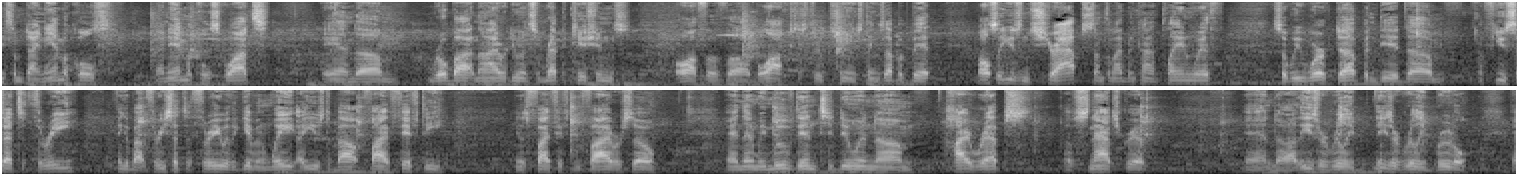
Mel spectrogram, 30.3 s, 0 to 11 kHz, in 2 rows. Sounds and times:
Speech: 0.0 - 19.6, 20.2 - 21.7, 22.4 - 26.7, 27.5 - 30.2.

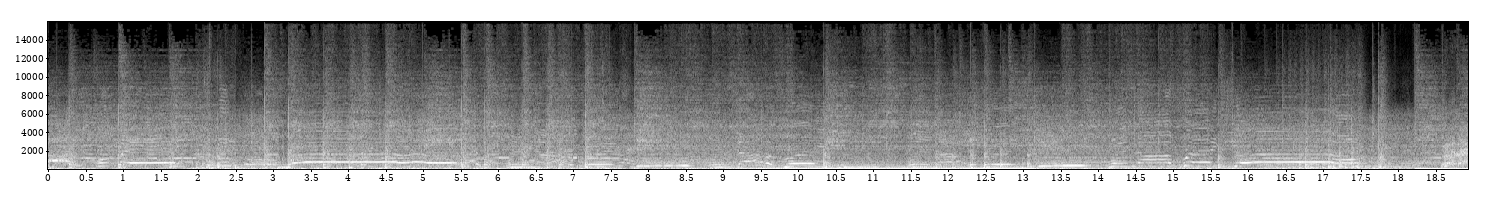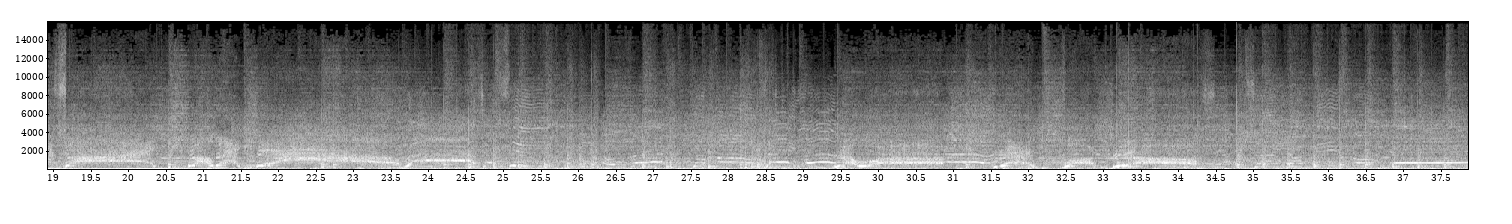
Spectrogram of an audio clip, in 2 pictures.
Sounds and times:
Music: 0.0 - 37.8.

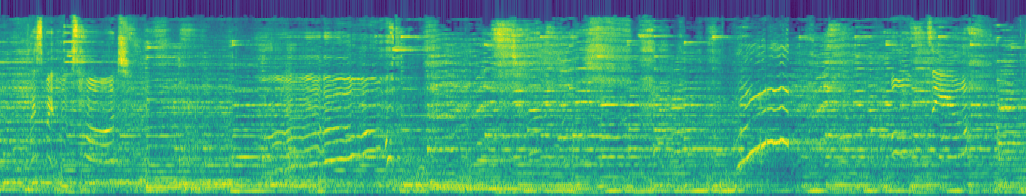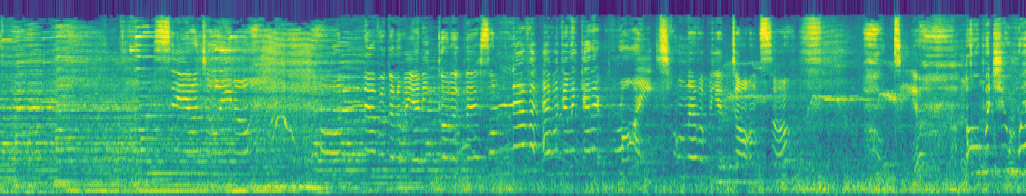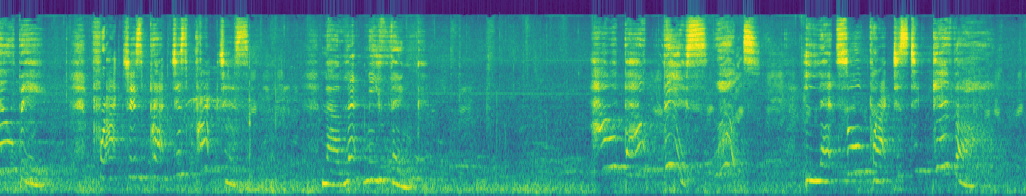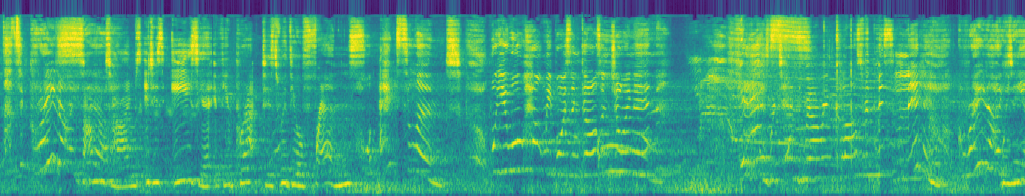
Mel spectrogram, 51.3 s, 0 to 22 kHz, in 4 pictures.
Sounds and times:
Music: 0.0 - 24.0
Speech: 0.3 - 1.7, 17.3 - 22.9, 23.7 - 31.6, 33.0 - 46.9, 47.6 - 51.2.

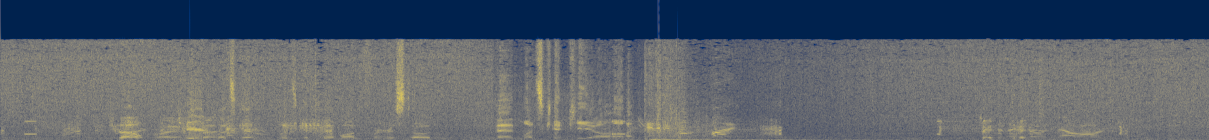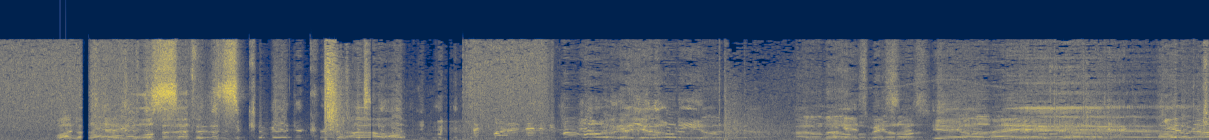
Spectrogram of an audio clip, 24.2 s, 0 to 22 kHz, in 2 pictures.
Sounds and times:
Pink noise: 0.0 - 12.8.

